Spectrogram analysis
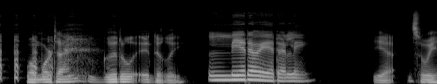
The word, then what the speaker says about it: Italy: Think about this as a D sound. Italy.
